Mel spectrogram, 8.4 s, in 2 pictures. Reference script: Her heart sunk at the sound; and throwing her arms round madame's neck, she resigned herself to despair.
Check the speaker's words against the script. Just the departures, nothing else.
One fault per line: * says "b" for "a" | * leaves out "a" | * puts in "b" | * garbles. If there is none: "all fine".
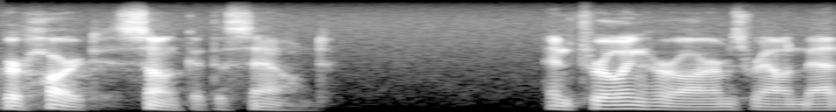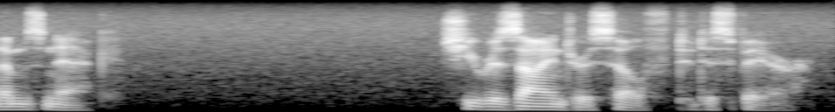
all fine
